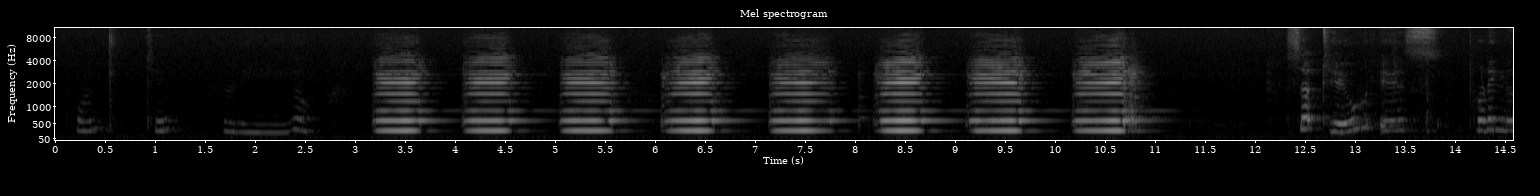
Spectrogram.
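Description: Fiddle playing eight separate, evenly spaced bow strokes on the same note, about one a second, each note swelling and then stopping with a short gap before the next: a slow bowing exercise.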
